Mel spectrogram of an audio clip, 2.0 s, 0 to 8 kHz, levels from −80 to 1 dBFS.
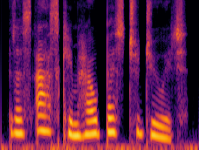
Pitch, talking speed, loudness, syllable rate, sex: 220 Hz, 270 wpm, -16 LUFS, 5.3 syllables/s, female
